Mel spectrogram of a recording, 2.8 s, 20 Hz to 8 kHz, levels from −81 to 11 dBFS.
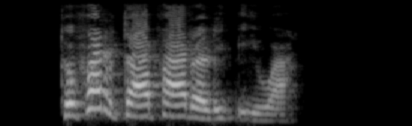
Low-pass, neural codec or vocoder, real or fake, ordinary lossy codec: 7.2 kHz; none; real; AAC, 48 kbps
